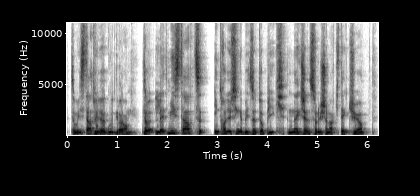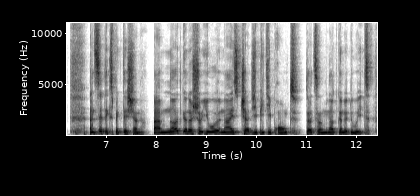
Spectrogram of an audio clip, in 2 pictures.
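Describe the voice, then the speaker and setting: A man in his forties from France with a French accent, giving a conference talk to a live audience, pausing often with fillers and restarts. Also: on the high side, darkish tone. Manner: hesitant, many uh fillers and restarts. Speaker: conference speaker.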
